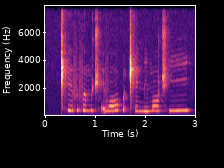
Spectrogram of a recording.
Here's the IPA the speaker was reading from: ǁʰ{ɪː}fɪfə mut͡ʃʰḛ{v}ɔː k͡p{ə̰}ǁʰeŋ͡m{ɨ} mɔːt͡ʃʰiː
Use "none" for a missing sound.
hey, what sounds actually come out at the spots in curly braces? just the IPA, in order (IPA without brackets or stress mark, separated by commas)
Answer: ɪː, v, ə̰, i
